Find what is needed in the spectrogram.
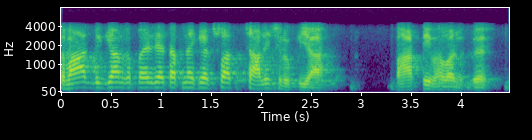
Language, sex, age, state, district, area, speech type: Maithili, male, 30-45, Bihar, Begusarai, urban, conversation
